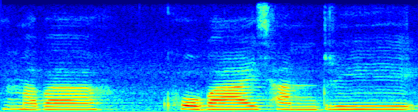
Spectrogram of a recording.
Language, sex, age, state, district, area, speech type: Bodo, female, 18-30, Assam, Kokrajhar, urban, spontaneous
